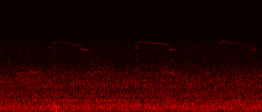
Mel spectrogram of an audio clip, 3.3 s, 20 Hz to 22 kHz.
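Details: Herring gull fledgling in Helsinki, Finland, July 2016, walking toward its parent as the adult drinks from a puddle: thin, high, downslurred whistles, three in about three seconds, faint over steady low wind or traffic rumble.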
